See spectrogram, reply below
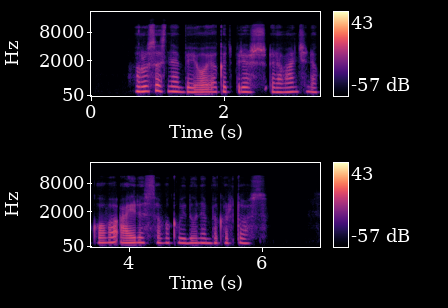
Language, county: Lithuanian, Šiauliai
